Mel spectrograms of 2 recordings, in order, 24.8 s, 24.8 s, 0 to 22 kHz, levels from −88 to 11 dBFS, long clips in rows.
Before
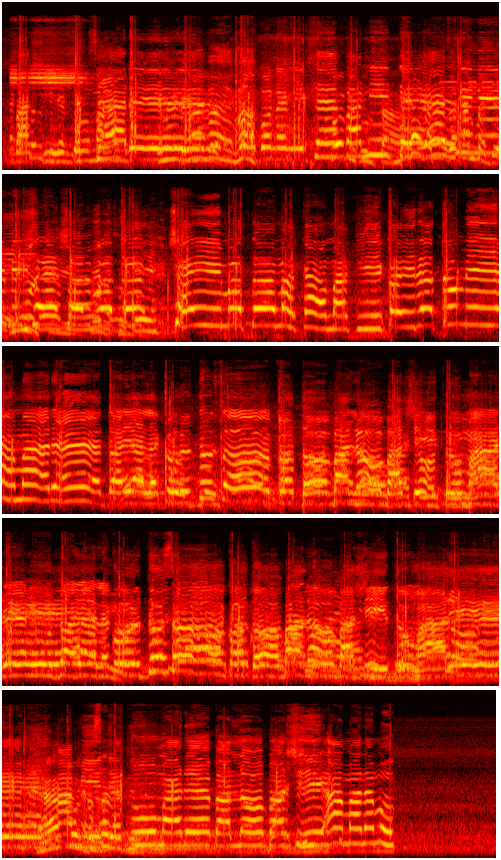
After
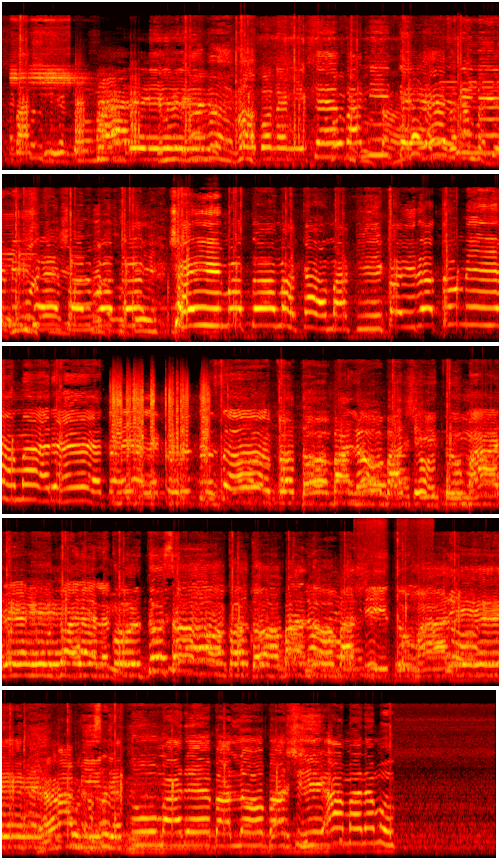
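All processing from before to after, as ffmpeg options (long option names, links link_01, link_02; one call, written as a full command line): ffmpeg -i in.wav -filter_complex "[0:a]asettb=1/sr,asplit=3[link_01][link_02][link_03];[link_01]atrim=end=0.674[link_04];[link_02]atrim=start=0.67:end=1.47,asetpts=PTS-STARTPTS,afade=type=in:duration=0.004:curve=qsin,afade=type=out:start_time=0.796:duration=0.004:curve=qsin,acrossover=split=5000[link_05][link_06];[link_06]acompressor=threshold=-53dB:ratio=4:attack=1:release=60[link_07];[link_05][link_07]amix=inputs=2:normalize=0,bass=frequency=250:gain=-5,treble=frequency=4000:gain=-14,asplit=2[link_08][link_09];[link_09]adelay=34,volume=-2.5dB[link_10];[link_08][link_10]amix=inputs=2:normalize=0,atrim=end_sample=35280[link_11];[link_03]atrim=start=1.466[link_12];[link_04][link_11]acrossfade=duration=0.004:curve1=hsin:curve2=qsin[link_13];[link_13][link_12]acrossfade=duration=0.004:curve1=qsin:curve2=hsin,asettb=1/sr,asplit=3[link_14][link_15][link_16];[link_14]atrim=end=6.664[link_17];[link_15]atrim=start=6.66:end=7.13,asetpts=PTS-STARTPTS,afade=type=in:duration=0.004:curve=qsin,afade=type=out:start_time=0.466:duration=0.004:curve=qsin,lowshelf=frequency=320:gain=8,acontrast=31[link_18];[link_16]atrim=start=7.126[link_19];[link_17][link_18]acrossfade=duration=0.004:curve1=hsin:curve2=qsin[link_20];[link_20][link_19]acrossfade=duration=0.004:curve1=qsin:curve2=hsin,asettb=1/sr,asplit=3[link_21][link_22][link_23];[link_21]atrim=end=10.954[link_24];[link_22]atrim=start=10.95:end=12.01,asetpts=PTS-STARTPTS,afade=type=in:duration=0.004:curve=qsin,afade=type=out:start_time=1.056:duration=0.004:curve=qsin,aeval=exprs='(mod(6.31*val(0)+1,2)-1)/6.31':channel_layout=same,highpass=320,equalizer=frequency=600:width_type=q:width=4:gain=-7,equalizer=frequency=1100:width_type=q:width=4:gain=-9,equalizer=frequency=1800:width_type=q:width=4:gain=4,equalizer=frequency=5900:width_type=q:width=4:gain=5,lowpass=frequency=7400:width=0.5412,lowpass=frequency=7400:width=1.3066[link_25];[link_23]atrim=start=12.006[link_26];[link_24][link_25]acrossfade=duration=0.004:curve1=hsin:curve2=qsin[link_27];[link_27][link_26]acrossfade=duration=0.004:curve1=qsin:curve2=hsin,asettb=1/sr,asplit=3[link_28][link_29][link_30];[link_28]atrim=end=18.424[link_31];[link_29]atrim=start=18.42:end=19.22,asetpts=PTS-STARTPTS,afade=type=in:duration=0.004:curve=qsin,afade=type=out:start_time=0.796:duration=0.004:curve=qsin,lowshelf=frequency=450:gain=-6.5,aeval=exprs='sgn(val(0))*max(abs(val(0))-0.00531,0)':channel_layout=same[link_32];[link_30]atrim=start=19.216[link_33];[link_31][link_32]acrossfade=duration=0.004:curve1=hsin:curve2=qsin[link_34];[link_34][link_33]acrossfade=duration=0.004:curve1=qsin:curve2=hsin,aemphasis=mode=production:type=bsi,aecho=1:1:7.4:0.5,volume=-1dB" out.wav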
